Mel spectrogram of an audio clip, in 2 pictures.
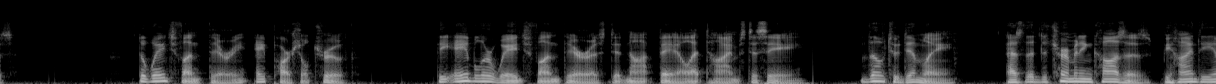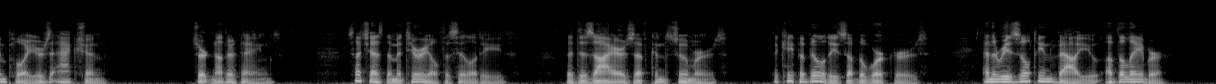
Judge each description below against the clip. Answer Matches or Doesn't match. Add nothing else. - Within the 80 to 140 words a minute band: Matches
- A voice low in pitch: Matches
